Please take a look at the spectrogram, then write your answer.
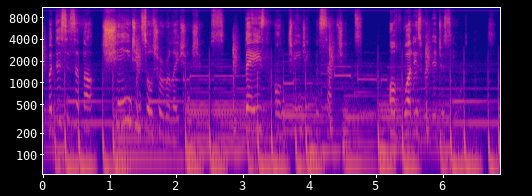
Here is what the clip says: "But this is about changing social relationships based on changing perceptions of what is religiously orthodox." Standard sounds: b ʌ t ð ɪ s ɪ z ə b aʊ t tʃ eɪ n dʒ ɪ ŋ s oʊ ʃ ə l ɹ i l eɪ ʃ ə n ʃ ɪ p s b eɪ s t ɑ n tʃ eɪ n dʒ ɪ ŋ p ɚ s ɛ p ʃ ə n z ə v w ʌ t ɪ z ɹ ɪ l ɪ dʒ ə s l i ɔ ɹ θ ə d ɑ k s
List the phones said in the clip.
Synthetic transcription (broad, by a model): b ʌ t ð ɪ s ɪ z ə b aʊ t tʃ eɪ n dʒ ɪ ŋ s oʊ ʃ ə l ɹ i l eɪ ʃ ə n ʃ ɪ p s b eɪ s t n tʃ eɪ n dʒ ɪ ŋ p ɚ s ɛ p ʃ ə n z ə v w ʌ t ɪ z ɹ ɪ l ɪ dʒ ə s i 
